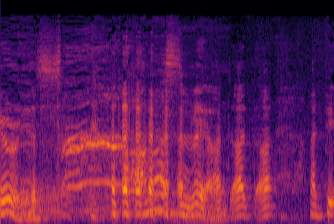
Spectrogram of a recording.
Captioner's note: laugh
